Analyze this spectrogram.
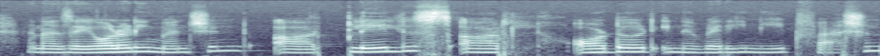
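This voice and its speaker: Amid noticeable background noise, a woman with a Tamil accent talks fairly quickly at a medium pitch. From South India. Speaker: YouTuber giving immigration advice. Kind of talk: live stream chat. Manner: hesitant, many fillers. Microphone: laptop.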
